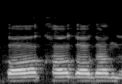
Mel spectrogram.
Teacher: क ध्वनि यानी क वर्ग का उच्चारण स्थान कंठ होगा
